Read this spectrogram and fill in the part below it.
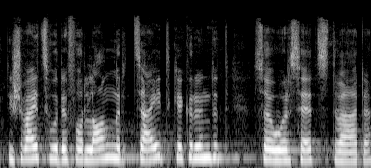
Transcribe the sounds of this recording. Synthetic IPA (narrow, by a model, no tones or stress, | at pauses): d̥iʃvaɪt͡svʊːɾdəfɔɾlɑŋəɾt͡saɪtɡ̥əɡɾʏndət | sœlɛɾsɛt͡stvæːɾdə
